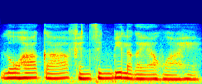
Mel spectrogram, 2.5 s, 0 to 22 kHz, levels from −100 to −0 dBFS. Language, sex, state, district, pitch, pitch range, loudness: Hindi, female, Arunachal Pradesh, Papum Pare, 190 Hz, 170-205 Hz, -13 LUFS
